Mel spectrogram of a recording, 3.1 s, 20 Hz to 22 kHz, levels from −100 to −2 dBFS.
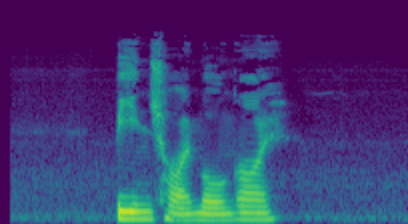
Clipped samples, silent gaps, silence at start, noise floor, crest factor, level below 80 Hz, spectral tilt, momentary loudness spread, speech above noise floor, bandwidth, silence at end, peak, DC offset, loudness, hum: under 0.1%; none; 0.85 s; -59 dBFS; 18 dB; -68 dBFS; -6.5 dB/octave; 9 LU; 39 dB; 10.5 kHz; 1 s; -6 dBFS; under 0.1%; -22 LUFS; none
